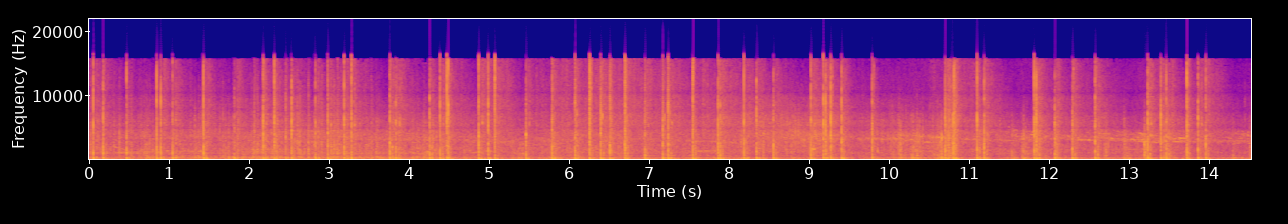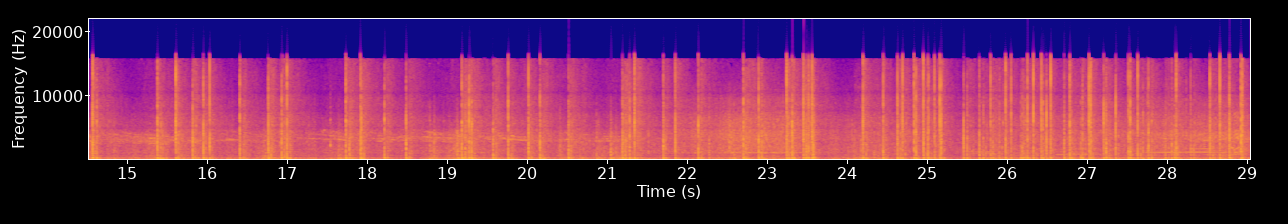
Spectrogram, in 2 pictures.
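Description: Fireworks display: a continuous barrage of aerial shells bursting in rapid succession, many bangs and crackles following one another with no break.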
